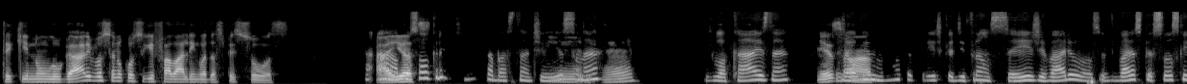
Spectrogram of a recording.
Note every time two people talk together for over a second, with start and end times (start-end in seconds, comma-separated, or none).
none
